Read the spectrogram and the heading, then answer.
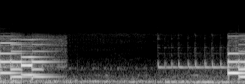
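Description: A phone ringtone from an incoming spam call, heard while driving home from work, plays in bursts of bright, stacked melodic tones, cutting off, then returning with a softer sustained note before the full ring resumes loudly over low road rumble.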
